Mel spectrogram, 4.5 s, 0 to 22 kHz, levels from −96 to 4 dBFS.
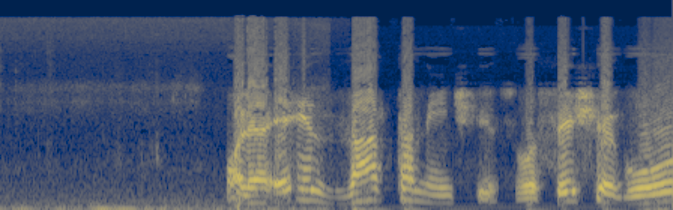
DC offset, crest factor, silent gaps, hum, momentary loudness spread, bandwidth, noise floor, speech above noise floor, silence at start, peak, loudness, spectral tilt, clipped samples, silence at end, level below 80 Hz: under 0.1%; 14 dB; none; none; 11 LU; 16 kHz; -44 dBFS; 24 dB; 0.1 s; -8 dBFS; -20 LUFS; -3 dB/octave; under 0.1%; 0 s; -44 dBFS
